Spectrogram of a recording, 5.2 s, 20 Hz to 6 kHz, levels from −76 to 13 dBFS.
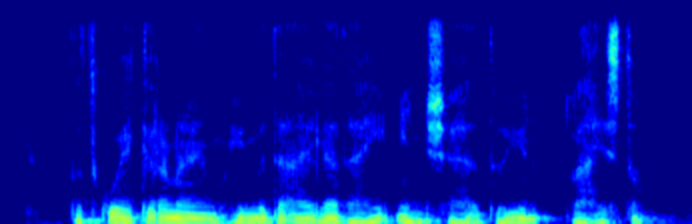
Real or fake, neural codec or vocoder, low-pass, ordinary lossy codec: real; none; 5.4 kHz; Opus, 64 kbps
